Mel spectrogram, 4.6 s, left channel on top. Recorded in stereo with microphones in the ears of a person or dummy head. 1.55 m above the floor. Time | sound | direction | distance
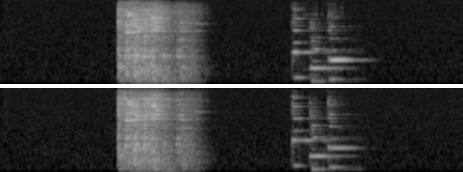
1.2 | breaking glass | 10° left (ahead or behind) | 6 m
2.9 | an alarm | 20° right (ahead or behind) | 5.5 m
